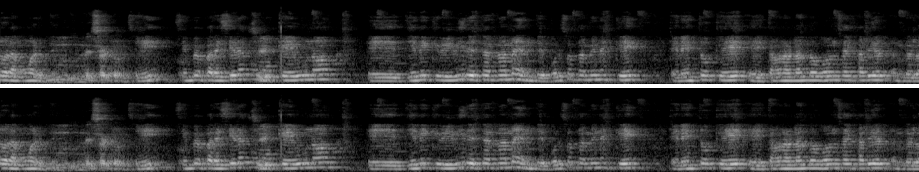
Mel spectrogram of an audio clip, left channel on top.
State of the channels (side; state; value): both; normal; correlation 0.85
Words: la muerte. Exacto. ¿Sí? Siempre pareciera como que uno tiene que vivir eternamente. Por eso también es que en esto que estaban hablando Gonza y Javier en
